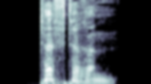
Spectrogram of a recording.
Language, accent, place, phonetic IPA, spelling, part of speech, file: German, Germany, Berlin, [ˈtœftəʁəm], töfterem, adjective, De-töfterem.ogg
- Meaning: strong dative masculine/neuter singular comparative degree of töfte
